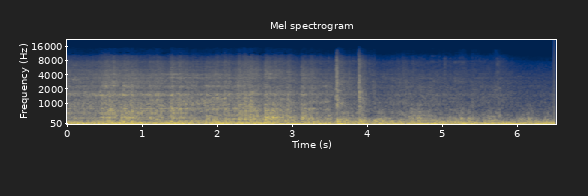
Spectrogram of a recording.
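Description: Passenger train running, heard from inside the carriage: a steady, loud low rumble and hiss of wheels on the rails. Two sharp clicks come just past the middle, and the hiss softens a little after them.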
